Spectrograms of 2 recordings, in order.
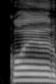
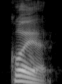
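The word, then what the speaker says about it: choir: हम क्या बोलते हैं कोयर बोलते हैं क्या बोलते हैं है कोयर का स्पेलिंग बताएंगे क्या लिखा हुआ है सी एच ओ आई आ क्या लिखा हु स्पेलिंग हमारा सी एओ आई आर कोयर क्या यह बात क्लियर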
